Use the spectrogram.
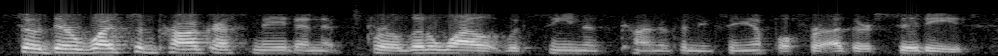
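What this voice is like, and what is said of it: New Jersey accent. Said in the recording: “You can hear the New Jersey accent.”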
